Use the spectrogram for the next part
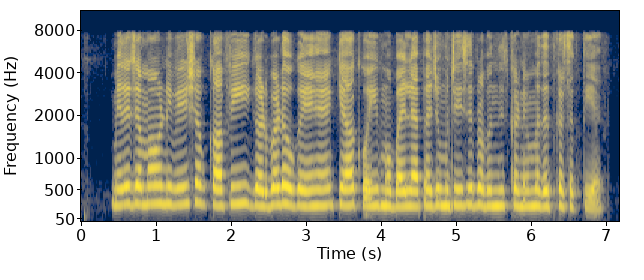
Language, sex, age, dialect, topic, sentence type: Hindi, female, 18-24, Hindustani Malvi Khadi Boli, banking, question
